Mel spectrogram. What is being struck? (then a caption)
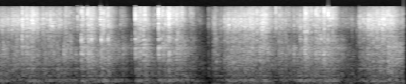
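Small glass gem pebbles. Fingers grab a handful of small, solid blue glass gem pebbles and pour them from one hand into the other over the pile. The result is a steady, bright clinking and rattling cascade that briefly thins out and then resumes.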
